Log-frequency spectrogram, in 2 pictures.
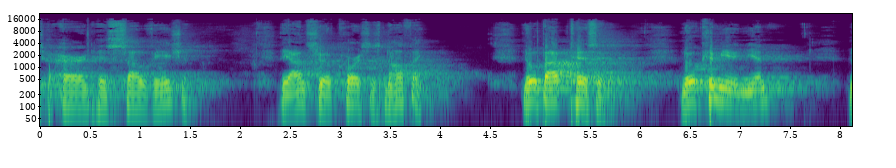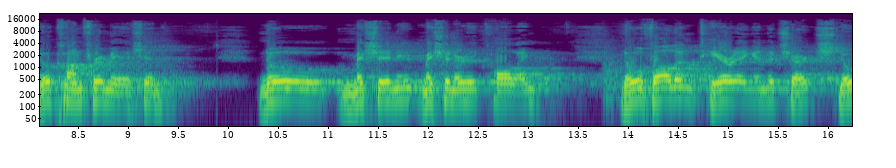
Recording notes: This message was part of a Good Friday Service at Ballymacashon, - please excuse the echo.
